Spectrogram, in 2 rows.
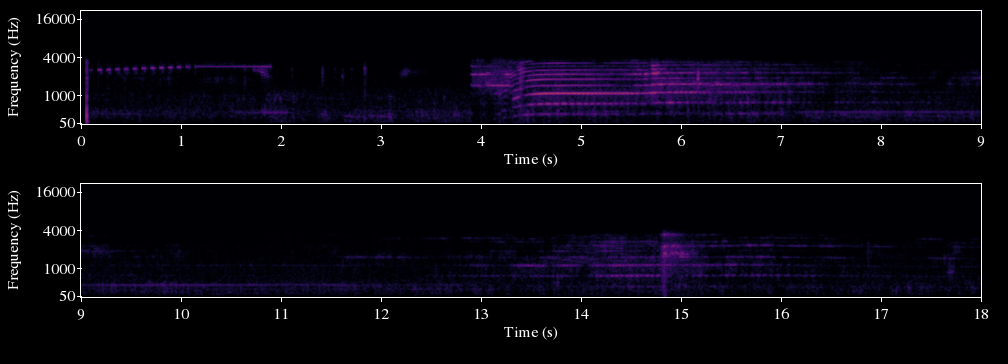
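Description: Small electric motor and propeller of a radio-controlled foam glider whining. A rising whine in the first two seconds; then, about four seconds in, the whine starts suddenly, climbs in pitch and holds steady, fades over the next few seconds and swells again between about 13 and 16 seconds.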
